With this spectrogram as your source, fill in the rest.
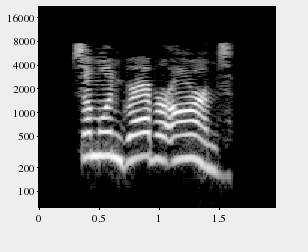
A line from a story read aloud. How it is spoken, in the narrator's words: Claude grunted under Celia's weight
